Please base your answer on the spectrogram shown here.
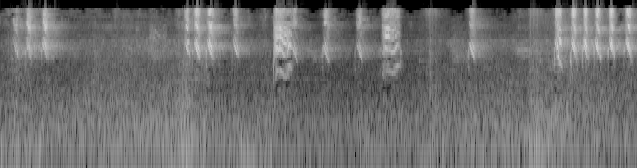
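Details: Female papa-capim seedeater call, used to make males sing: short, high, sharp chirps, single or in quick bursts of four to six, scattered irregularly across the stretch against a quiet background.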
